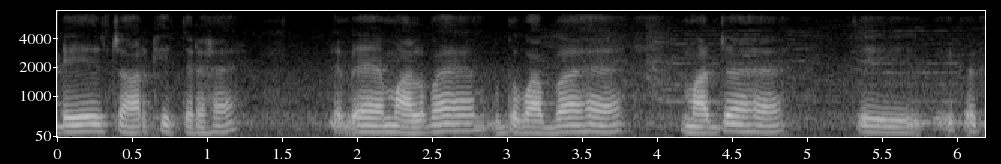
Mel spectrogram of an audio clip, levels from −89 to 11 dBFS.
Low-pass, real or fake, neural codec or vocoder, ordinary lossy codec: 7.2 kHz; real; none; none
